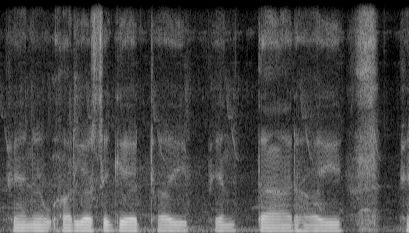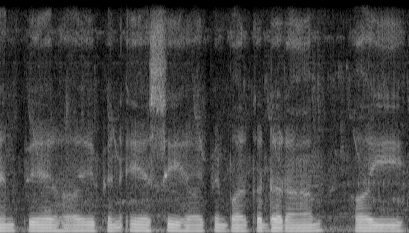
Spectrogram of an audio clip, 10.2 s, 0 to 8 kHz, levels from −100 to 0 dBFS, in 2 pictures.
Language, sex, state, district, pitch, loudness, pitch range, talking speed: Bajjika, male, Bihar, Vaishali, 95 Hz, -28 LUFS, 95-100 Hz, 110 wpm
